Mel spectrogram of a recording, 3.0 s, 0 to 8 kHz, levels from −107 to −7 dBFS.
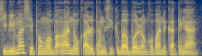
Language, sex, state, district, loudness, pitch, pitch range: Garo, male, Meghalaya, West Garo Hills, -16 LUFS, 125 Hz, 115-135 Hz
